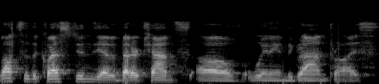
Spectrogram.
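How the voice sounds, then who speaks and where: A man speaks with a Dublin accent. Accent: Irish, Dublin. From Ireland, Dublin. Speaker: travel agent, webinar host. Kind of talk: quiz in a live webinar. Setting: video call webinar.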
